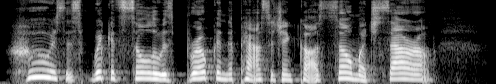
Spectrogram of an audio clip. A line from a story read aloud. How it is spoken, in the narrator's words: Nella sobbed and wept bitterly and said to herself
